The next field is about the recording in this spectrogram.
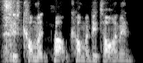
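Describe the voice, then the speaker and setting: A man's voice: a little high, steady tone, moderate pace. A man chatting casually as a football podcast panellist. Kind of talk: casual chat. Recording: dull, lo-fi microphone sound.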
